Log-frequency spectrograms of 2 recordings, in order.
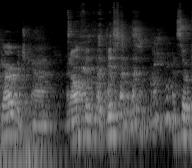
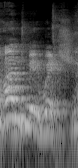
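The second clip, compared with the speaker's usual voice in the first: loud, high, haughty demand; hammed-up indignant shout; indignant cat; 7 semitones higher, 16 dB louder, slower than usual. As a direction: cry out in outraged protest. Cat protests being scooped up.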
